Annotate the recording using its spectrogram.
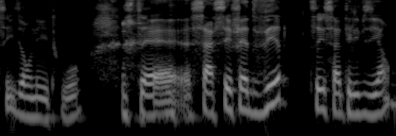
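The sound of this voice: In a very clean recording with a silent background, a woman with an Acadian accent talks at a moderate pace in a very deep, low, dark and mellow voice with vocal fry, lively intonation and big swings in loudness.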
